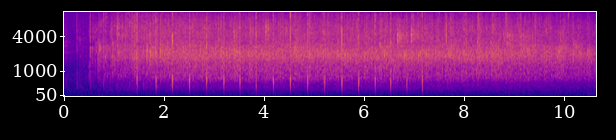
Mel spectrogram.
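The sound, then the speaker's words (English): A church audience applauds its volunteers, who stand, breaking into sustained, steady applause that swells quickly and holds strong for about ten seconds, with some rhythmic clapping standing out in the first several seconds. “In fact, if you volunteered for anything in 2025 in any capacity, would you just stand so that we could applaud you?”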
